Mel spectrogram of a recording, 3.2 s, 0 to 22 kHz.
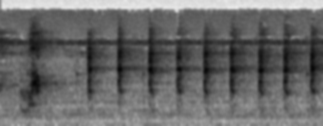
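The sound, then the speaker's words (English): A black heron calls in a quick, steady series of about ten short, harsh clucking notes after a rougher opening note, clear with no voices. “Our bird, also in the Ardidae family, comprising 74 species of herons, egrets, and bitterns, is the black heron.”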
